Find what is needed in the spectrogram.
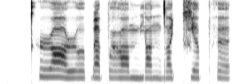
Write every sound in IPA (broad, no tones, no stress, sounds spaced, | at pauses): kʰ ɹ ɒ ɹ o ɓ a p ɣ ɒ m j ɒ n d ɒ t͡ɕ ə pʰ ə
